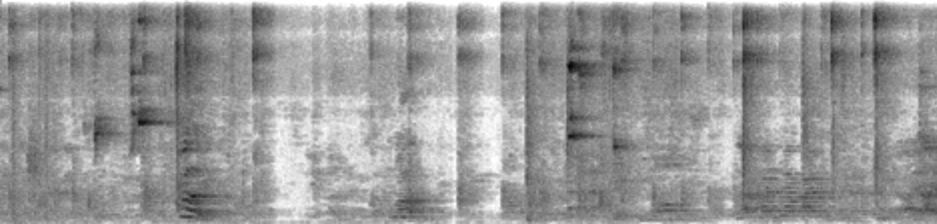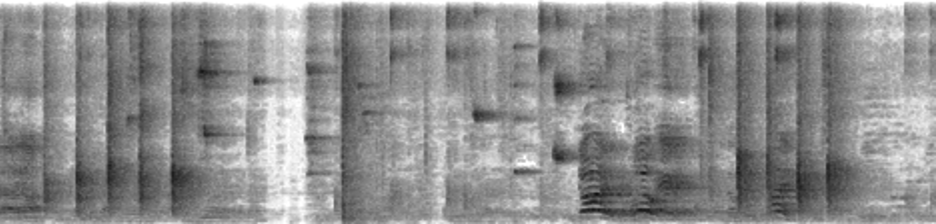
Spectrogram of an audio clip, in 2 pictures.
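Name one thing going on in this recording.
A table tennis ball clicks back and forth between paddles and a table.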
